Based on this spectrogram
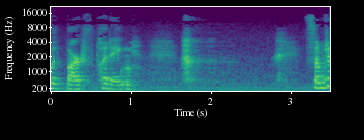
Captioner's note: chuckles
